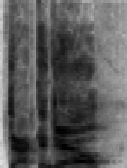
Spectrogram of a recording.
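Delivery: high-pitched announcement in a put-on voice; Mago. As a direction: pitch it well up, like a recited signal. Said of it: "the Mago goes".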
